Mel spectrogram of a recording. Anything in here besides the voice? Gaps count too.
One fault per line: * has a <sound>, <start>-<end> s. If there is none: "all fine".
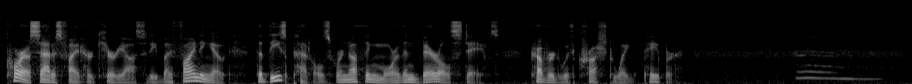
* has a sigh, 7.9-8.9 s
